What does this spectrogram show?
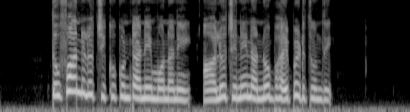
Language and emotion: Telugu, fearful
